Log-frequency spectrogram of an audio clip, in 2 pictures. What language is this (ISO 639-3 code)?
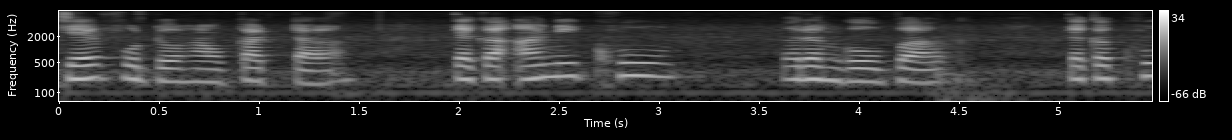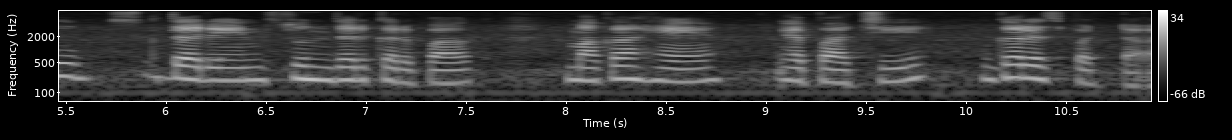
kok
